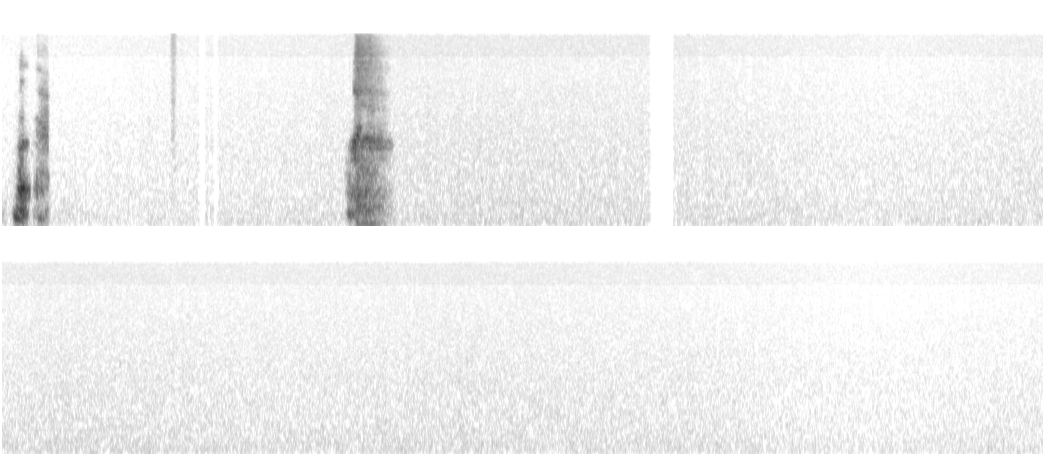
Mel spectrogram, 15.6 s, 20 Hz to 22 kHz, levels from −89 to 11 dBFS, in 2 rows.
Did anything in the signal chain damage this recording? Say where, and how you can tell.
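Yes. From 1.25 to 1.32 s there is a short burst of static. That is a wireless microphone noise hit at the radio stage: the analogue FM link faded as reflections cancelled, and the receiver's own noise rose through the signal for about 60 ms.

At 1.47 to 1.54 s a sound is held too long, stretched by 48 ms. This is a short stall from a late packet on the network. The jitter buffer ran empty, and playback resumed from the same point once the packet arrived.

Just after, from 1.58 to 1.76 s, comes a brief smear. That is short concealed packet loss: about 40 ms never reached the decoder. The receiver bridged the hole with 25 ms of continued sound extrapolated from what preceded it, then blended back into the real audio.

From 4.85 to 5.06 s the sound holds, fades and then drops to silence for 160 ms before carrying on where it stopped. This call audio freeze put a 183 ms gap into the audio. The likely cause is packets held up in transit, draining the jitter buffer.

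At 5.24 to 5.26 s playback jumps forward with almost no gap, and roughly 70 ms of audio is gone. This is a skip ahead: a stretch of audio was dropped while later audio was already queued, and the two sides of the cut were butted together.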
